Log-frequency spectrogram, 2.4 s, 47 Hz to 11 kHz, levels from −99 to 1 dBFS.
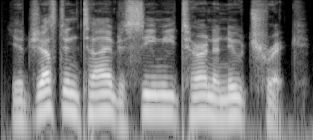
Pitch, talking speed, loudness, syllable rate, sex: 120 Hz, 280 wpm, -17 LUFS, 5.4 syllables/s, male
